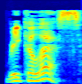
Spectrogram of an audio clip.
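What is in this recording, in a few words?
"recalesce", British English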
